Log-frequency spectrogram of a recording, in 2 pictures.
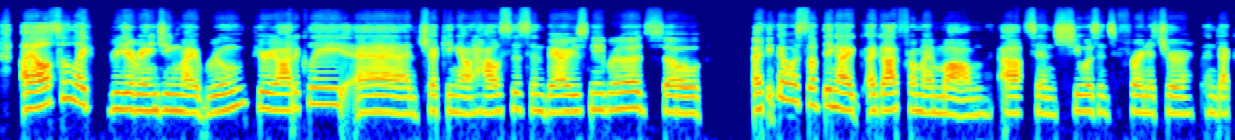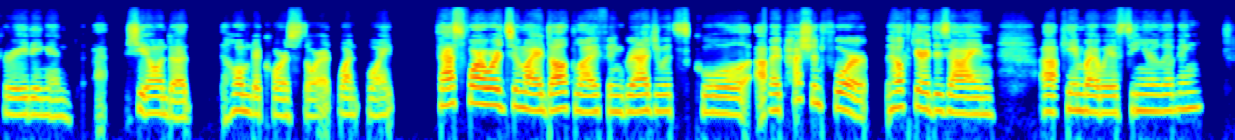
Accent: Metro Manila, Philippines; as a child growing up in Metro Manila in the Philippines, I was quite fond of creating art.

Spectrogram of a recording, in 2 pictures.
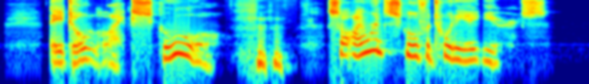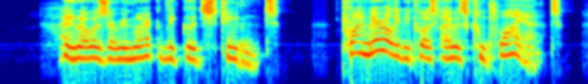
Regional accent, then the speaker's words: New York City, New York, United States; Well, I'm from New York City.

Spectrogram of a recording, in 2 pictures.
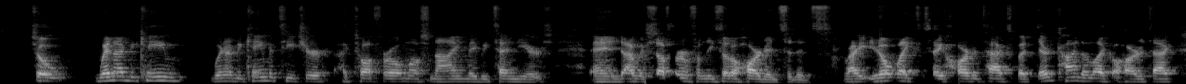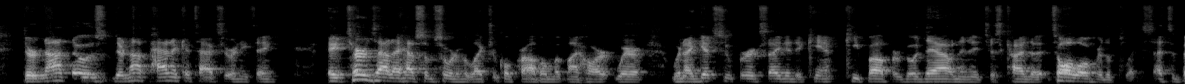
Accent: New Jersey, United States; because I'm Italian from Jersey, I got a guy, you know?

